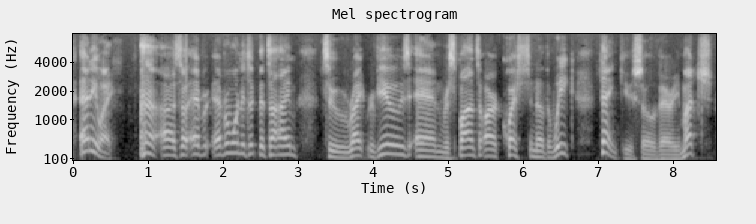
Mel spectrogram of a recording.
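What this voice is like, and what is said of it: Hoarse, worn-out voice. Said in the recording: “my voice is still shot”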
